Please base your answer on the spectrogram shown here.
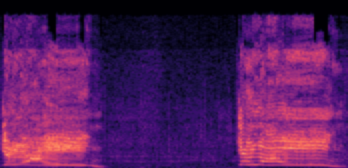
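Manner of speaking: very high, shrill, loud cartoon alien shriek. Asked for an Invader Zim impression, trying his yell for the other speaker. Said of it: "I can kind of do his yell a little bit".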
